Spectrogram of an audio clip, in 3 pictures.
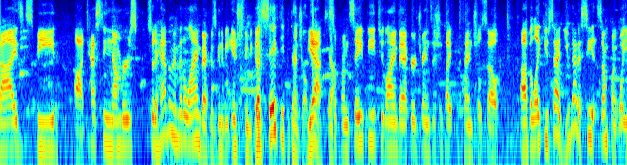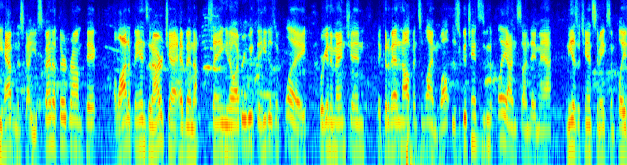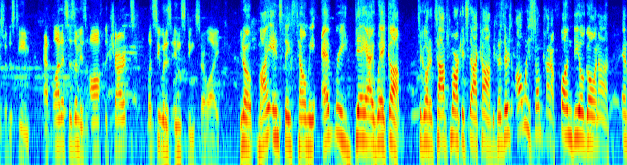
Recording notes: Live at Imperial Pizza in South Buffalo.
